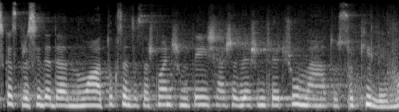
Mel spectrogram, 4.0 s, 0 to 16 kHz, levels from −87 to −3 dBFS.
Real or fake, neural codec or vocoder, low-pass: real; none; 14.4 kHz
